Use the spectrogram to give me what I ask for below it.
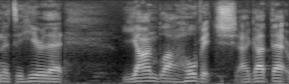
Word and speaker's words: Blachowicz: your interviews and your fights, I've seen it pronounced 100 different ways, but we got it right here today. Blachowicz. Yes, almost. Blachowicz.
